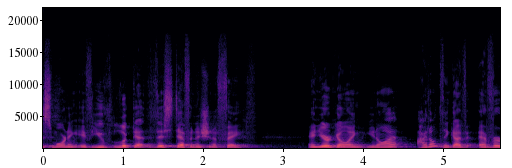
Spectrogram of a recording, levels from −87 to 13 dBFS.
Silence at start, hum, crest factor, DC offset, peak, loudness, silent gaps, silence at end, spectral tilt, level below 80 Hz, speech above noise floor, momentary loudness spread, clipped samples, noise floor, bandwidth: 0 s; none; 18 dB; under 0.1%; -16 dBFS; -35 LUFS; none; 0 s; -6 dB/octave; -80 dBFS; 40 dB; 9 LU; under 0.1%; -75 dBFS; 16.5 kHz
